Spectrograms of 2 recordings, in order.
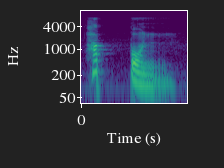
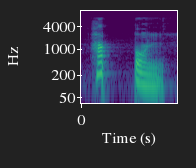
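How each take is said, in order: Both takes have the same delivery.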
